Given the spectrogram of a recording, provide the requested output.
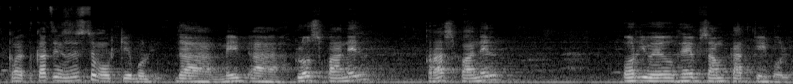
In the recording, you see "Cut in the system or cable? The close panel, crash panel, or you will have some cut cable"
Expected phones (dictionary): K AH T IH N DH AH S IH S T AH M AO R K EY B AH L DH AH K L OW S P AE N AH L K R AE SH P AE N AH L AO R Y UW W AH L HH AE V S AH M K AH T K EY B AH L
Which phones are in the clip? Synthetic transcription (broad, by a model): K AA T IH N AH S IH S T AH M AO R K EY B AH L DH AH K L OW S P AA N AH L K R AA S P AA N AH L AO R Y UW W AH L HH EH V S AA M K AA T K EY B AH L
